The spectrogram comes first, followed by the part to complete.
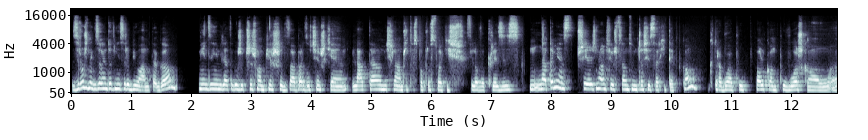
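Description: A woman speaks at a fairly quick pace with hardly any pauses, her medium-pitched voice dark and mellow, with ordinary pitch variation and very even loudness. The recording is very clean, with a silent background. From Poland, Tricity (Gdańsk area). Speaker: neuroscience-in-architecture expert. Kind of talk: interview.

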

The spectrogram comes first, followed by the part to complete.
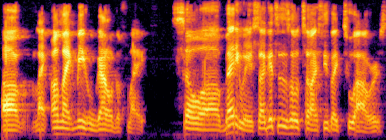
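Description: This man speaks at a very fast pace. His pitch is medium, with ordinary variation. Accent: New York. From New York City. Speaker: teacher. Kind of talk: casual interview chat. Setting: call.

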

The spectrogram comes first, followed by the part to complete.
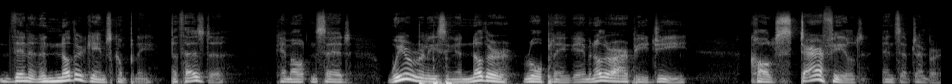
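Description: A man with an Irish accent speaks at a moderate pace in a medium pitch, his tone dark, mellow and somewhat breathy. His pitch swings very widely and his loudness shifts a lot, over a silent background in a very clean recording. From Ireland. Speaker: podcast host. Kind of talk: casual chat.

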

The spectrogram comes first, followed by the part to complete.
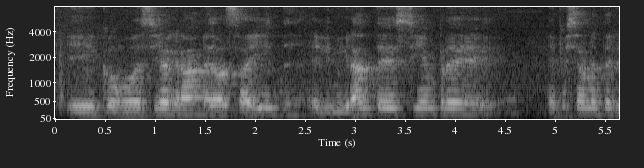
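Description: A man talks at a fairly slow pace with fairly even intonation. Noticeable background noise and audible room echo fill the recording. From Panama. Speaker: sociologist. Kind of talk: interview.

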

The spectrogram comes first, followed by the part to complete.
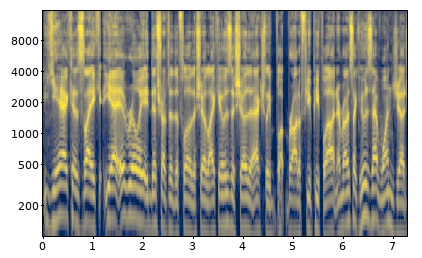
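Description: With a Midwestern US accent, a man at medium pitch talks at a very fast pace with hardly any pauses, very even loudness and ordinary pitch variation. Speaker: stand-up comedian. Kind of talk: casual chat. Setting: studio.

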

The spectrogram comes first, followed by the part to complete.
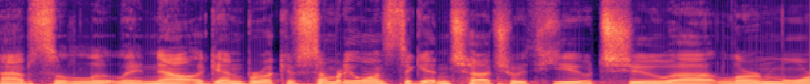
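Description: Intonation rises and falls in a lively way. The delivery is very fast. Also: man. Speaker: radio host. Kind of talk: radio show patter. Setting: radio studio. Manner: polished, upbeat broadcaster delivery.

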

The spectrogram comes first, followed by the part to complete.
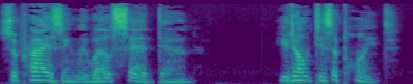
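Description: A put-on character voice at a fairly slow pace. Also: man, fairly high pitch for a man. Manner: calm, measured, precise.

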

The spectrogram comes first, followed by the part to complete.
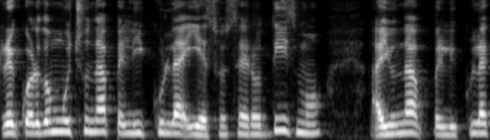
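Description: Speaking at a fairly quick pace with ordinary pitch variation, a woman has an unremarkable speaking voice. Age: 50s. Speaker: gynecologist and sex therapist. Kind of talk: casual interview.

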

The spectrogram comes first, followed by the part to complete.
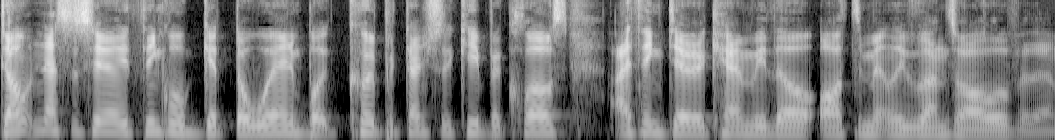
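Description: Very fast and bright, a man speaks with an American accent in a sharp tone. The sound is dry and close with no echo. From US Midwest, St. Louis. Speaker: college student guest co-host. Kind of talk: casual sports talk.

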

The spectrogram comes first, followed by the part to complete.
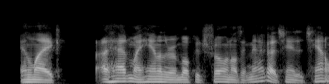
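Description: A man with an American accent speaks at fairly low pitch with fairly even intonation, the sound dry and close with no echo against a quiet background. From Texas, Dallas-Fort Worth. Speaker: clothing brand owner. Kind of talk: casual interview chat.

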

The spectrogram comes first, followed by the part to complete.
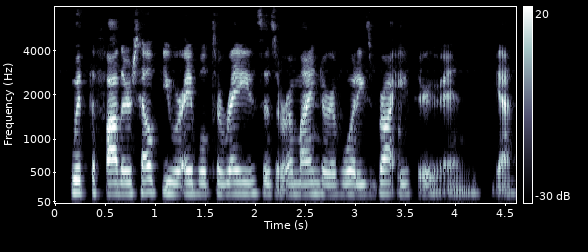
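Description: A woman with a plain, everyday voice talks at a fairly quick pace in a fairly low pitch. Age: 30s. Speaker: homeschooling mother sharing testimony. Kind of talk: testimony.

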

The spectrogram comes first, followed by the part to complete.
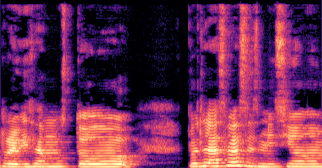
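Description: In a very clean recording with a silent background, a woman uses a raised, projected voice that is high-pitched, with a bright, sharp tone. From Mexico, Pachuca. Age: 20s. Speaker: foundation volunteer. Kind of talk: interview testimony.

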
